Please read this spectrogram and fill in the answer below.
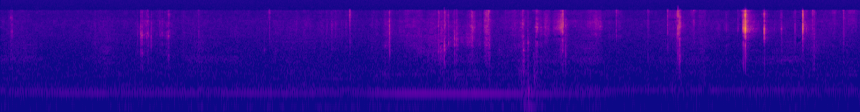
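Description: Faint paper handling: card-stock die-cuts pressed down and shifted by hand on a craft mat. A soft rustle builds about halfway through and ends in a low thump, followed by a few light clicks, the sharpest a little before the end.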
